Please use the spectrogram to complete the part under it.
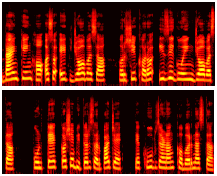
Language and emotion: Goan Konkani, neutral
